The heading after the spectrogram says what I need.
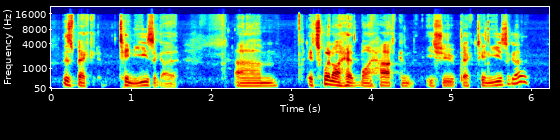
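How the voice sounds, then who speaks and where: Speaking with an Australian accent at a moderate pace, a man uses a medium pitch with ordinary variation and long, frequent pauses, the sound dry and close with no echo. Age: 50s. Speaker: live stream host on diet and nutrition. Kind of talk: casual chat. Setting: live stream video call. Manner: halting, many fillers.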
